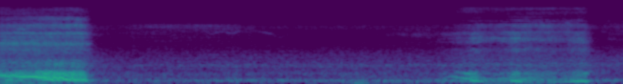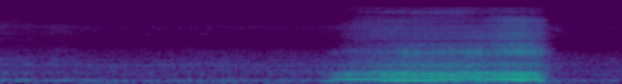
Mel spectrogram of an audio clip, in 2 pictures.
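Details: Two long, loud, rumbling snores, described as like a chainsaw, with a softer breath between them in a quiet room; snoring.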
